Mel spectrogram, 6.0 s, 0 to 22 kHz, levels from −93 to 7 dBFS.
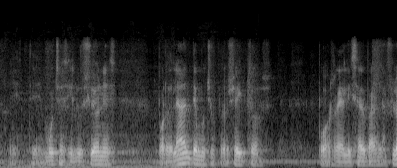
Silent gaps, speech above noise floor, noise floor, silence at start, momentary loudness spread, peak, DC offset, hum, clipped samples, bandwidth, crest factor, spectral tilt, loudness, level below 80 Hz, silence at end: none; 23 dB; -49 dBFS; 0 s; 18 LU; -6 dBFS; under 0.1%; none; under 0.1%; 8.8 kHz; 20 dB; -7 dB/octave; -26 LUFS; -48 dBFS; 0 s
